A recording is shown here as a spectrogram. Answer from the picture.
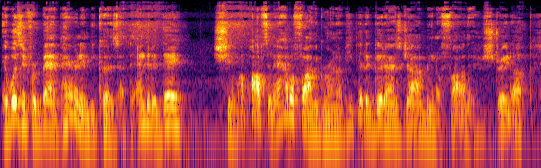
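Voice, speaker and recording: A man with a New Jersey accent talks at a fairly quick pace, his pitch swinging very widely. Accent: New Jersey American English. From New Jersey, USA. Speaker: entrepreneur, record label owner. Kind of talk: casual talk to camera.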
